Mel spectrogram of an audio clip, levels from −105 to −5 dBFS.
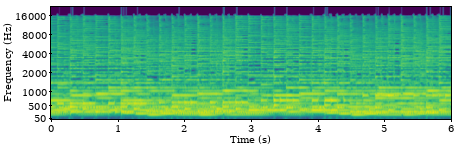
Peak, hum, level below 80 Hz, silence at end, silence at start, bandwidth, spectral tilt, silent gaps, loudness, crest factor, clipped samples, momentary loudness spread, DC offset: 0 dBFS; none; -60 dBFS; 0 s; 0 s; 17.5 kHz; -3 dB/octave; none; -11 LUFS; 12 dB; under 0.1%; 1 LU; under 0.1%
